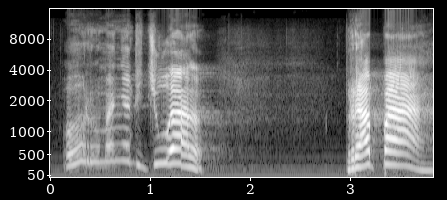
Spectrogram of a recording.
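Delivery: a high, loud, eager buyer asking the price. Retold or imitated. Buyer hearing the house is sold, asking eagerly. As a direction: pounce on the house like a keen buyer.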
